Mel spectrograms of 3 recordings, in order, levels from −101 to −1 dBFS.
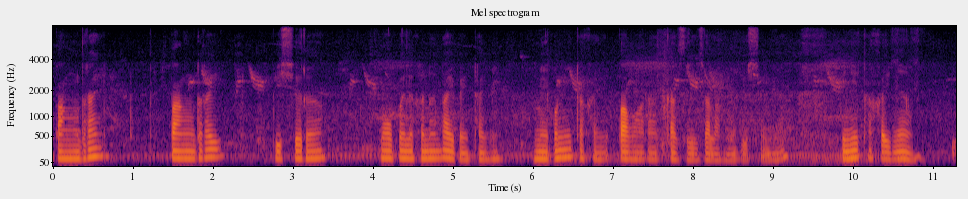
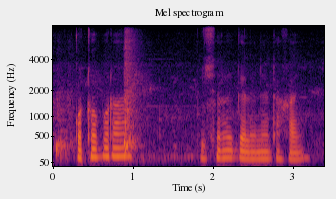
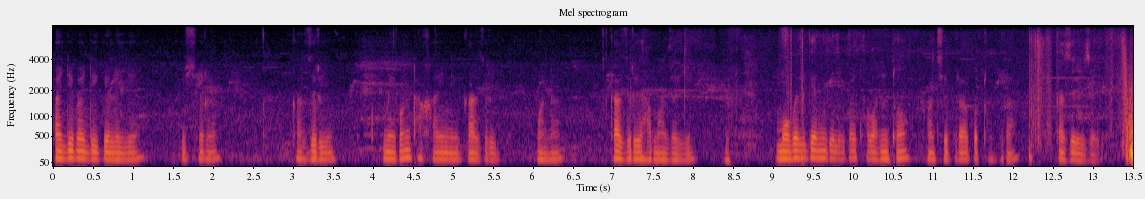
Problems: low volume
